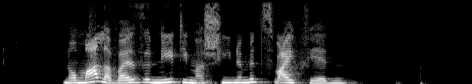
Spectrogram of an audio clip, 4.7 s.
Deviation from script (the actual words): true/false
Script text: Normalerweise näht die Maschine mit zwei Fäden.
false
